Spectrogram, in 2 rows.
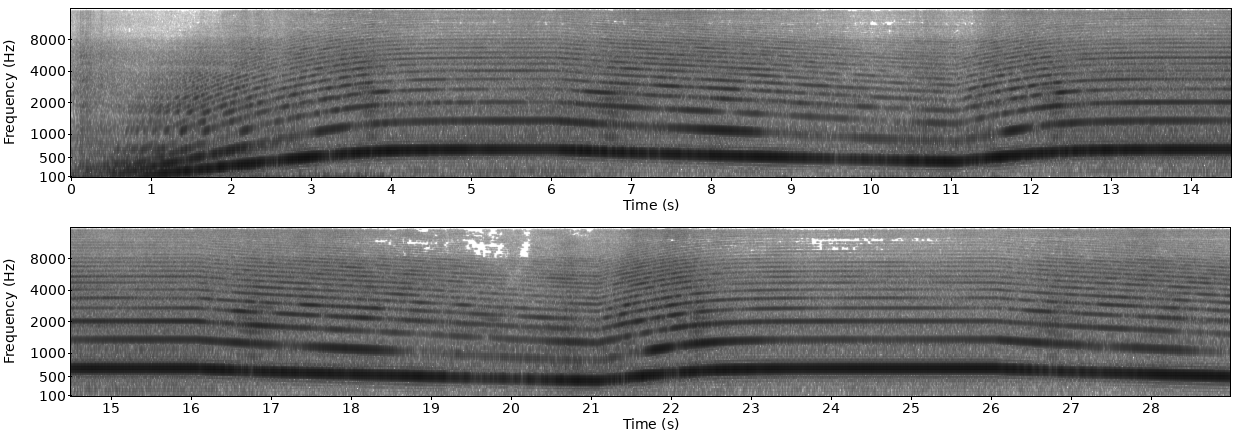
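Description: Federal Signal RSH-10 Thunderbeam rotating electromechanical siren sounding an attack signal. It winds up from standstill to a steady high wail, then falls slowly and climbs back to the high pitch about every ten seconds.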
